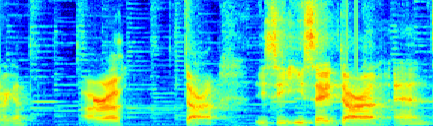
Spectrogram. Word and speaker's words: Dara: God, Scythe, tell me how to pronounce the character's name again. Dara.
